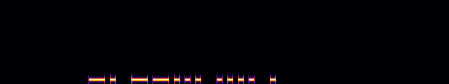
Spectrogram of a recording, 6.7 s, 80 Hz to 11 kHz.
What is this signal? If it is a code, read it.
Morse code, heard as a keyed tone, about 15 wpm, 700 Hz. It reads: N7HE
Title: USA Call Signs - 4 Characters - Repeated 3x - 15wpm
